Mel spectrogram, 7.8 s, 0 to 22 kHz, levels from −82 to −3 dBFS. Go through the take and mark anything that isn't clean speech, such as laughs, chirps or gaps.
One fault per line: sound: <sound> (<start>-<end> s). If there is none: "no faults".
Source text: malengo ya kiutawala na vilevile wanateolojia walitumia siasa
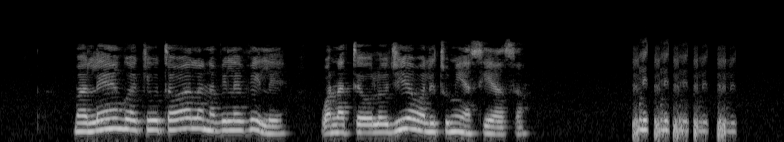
sound: laugh (6.3-7.4 s)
